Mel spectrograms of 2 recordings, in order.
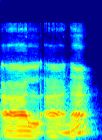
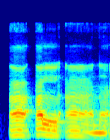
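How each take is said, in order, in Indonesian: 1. Vokal pembuka ditahan sebagai satu bunyi panjang. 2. Vokal pembuka dibaca terpisah menjadi dua huruf a. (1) "kalau membacanya harus panjang ya" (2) "Asalnya daripada kalimat al-ana ya. A-nya dua itu ya"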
